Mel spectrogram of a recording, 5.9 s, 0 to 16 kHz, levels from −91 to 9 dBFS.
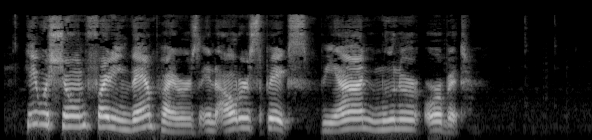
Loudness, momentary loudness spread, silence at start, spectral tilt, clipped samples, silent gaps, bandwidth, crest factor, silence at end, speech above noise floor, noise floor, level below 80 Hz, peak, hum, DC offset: -21 LUFS; 11 LU; 0.25 s; -1.5 dB/octave; under 0.1%; none; 11.5 kHz; 18 dB; 1.25 s; 51 dB; -73 dBFS; -80 dBFS; -6 dBFS; none; under 0.1%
